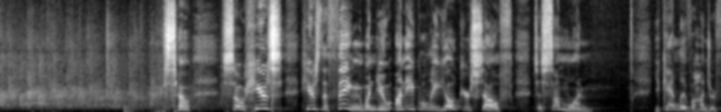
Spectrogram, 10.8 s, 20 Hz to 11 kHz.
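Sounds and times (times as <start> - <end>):
crowd applause: 0.0 - 3.4
speech: 1.8 - 9.0, 9.8 - 10.8.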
